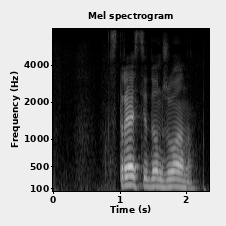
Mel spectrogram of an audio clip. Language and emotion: Russian, neutral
